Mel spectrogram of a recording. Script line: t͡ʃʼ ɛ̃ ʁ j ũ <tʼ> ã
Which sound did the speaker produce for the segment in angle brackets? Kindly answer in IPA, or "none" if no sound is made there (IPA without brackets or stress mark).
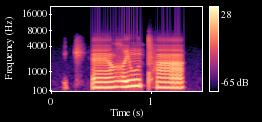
tʰ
